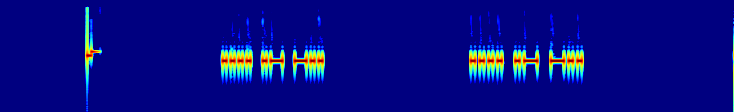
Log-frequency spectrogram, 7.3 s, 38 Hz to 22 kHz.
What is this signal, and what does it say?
Morse code, heard as a keyed tone, about 28 wpm, 700 Hz. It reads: HAD HAD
